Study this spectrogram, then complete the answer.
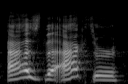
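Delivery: ordinary talk, nothing marked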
